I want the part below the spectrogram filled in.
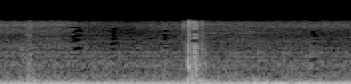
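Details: Kia diesel started an hour after the last run, after glow plug light off, despite an air leak at a corroded metal fuel line connector; cranks slightly longer than normal, then low steady rumble settling to even idle.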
